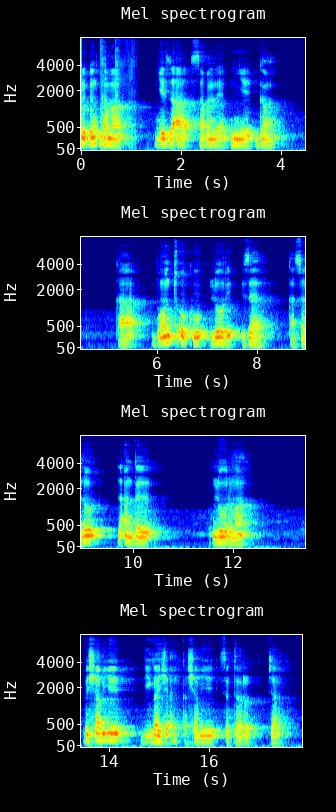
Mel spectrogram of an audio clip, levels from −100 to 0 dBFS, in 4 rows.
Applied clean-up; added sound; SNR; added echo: neural separator model SepFormer DNS4.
